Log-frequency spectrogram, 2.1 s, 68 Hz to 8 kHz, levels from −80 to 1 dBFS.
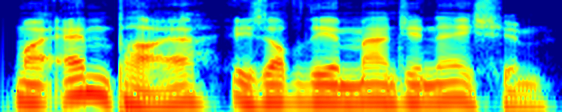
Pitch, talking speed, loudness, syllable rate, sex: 105 Hz, 170 wpm, -17 LUFS, 6.1 syllables/s, male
